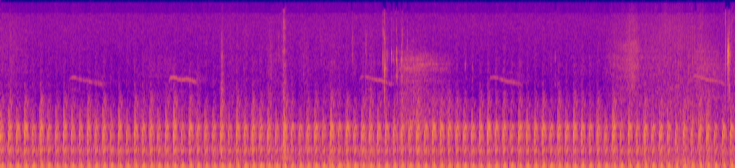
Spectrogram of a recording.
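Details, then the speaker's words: Corvair-powered Baja Bug, back on the road after six months, cold weather: fast, even cranking pulses for several seconds without firing; hard start, owner unsure if it needs choke. "once it turns over you can't just hit it again you gotta go all the way off and then come back on it's really annoying especially if you're rolling because the wheel locks"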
